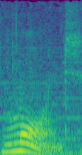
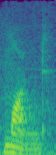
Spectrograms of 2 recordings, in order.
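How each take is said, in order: First: The vowel is long. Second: The vowel is short. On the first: The speaker calls it right. "but moaned" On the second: The speaker calls it wrong. "and not mond"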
